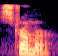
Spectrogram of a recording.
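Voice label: "strummer", English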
